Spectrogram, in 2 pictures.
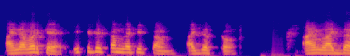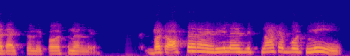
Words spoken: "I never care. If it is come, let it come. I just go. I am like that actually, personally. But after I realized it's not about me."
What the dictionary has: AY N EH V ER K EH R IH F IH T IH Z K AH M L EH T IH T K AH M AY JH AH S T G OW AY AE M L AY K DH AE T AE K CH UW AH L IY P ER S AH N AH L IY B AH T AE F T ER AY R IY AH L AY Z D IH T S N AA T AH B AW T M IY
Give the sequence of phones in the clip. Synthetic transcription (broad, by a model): AY N EH V ER K EH R IH F IH T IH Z K AH M L EH T IH T K AH M AY JH AH S T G OW AY M L AY K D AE T AE K CH UW AH L IY P ER S AH N AH L IY B AH T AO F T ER AY R IY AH L AY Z IH T S N AA T AH B AW T M IY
